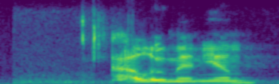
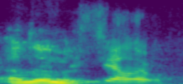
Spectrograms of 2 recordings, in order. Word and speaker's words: aluminium: do you want color aluminium yeah aluminum no I hate I hate to say it aluminium is actually probably the more precise way to say it but I hate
